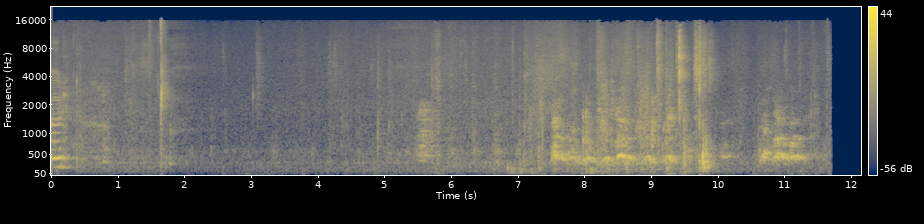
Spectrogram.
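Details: Siberian huskies indoors as a 7-week-old puppy meets his father for the first time, with cats nearby; drawn-out, wavering whines and yowls in bursts lasting two to three seconds, mixed with clicks, rustling and a person talking.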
